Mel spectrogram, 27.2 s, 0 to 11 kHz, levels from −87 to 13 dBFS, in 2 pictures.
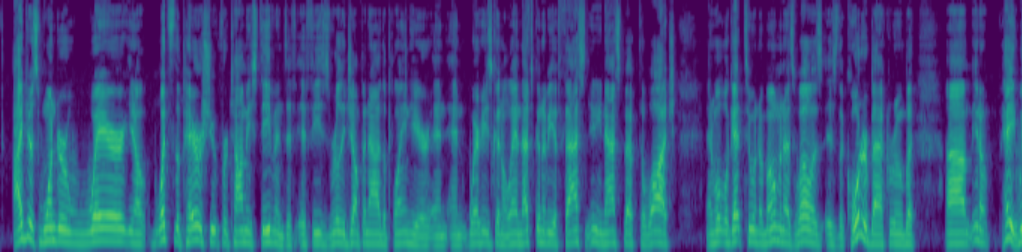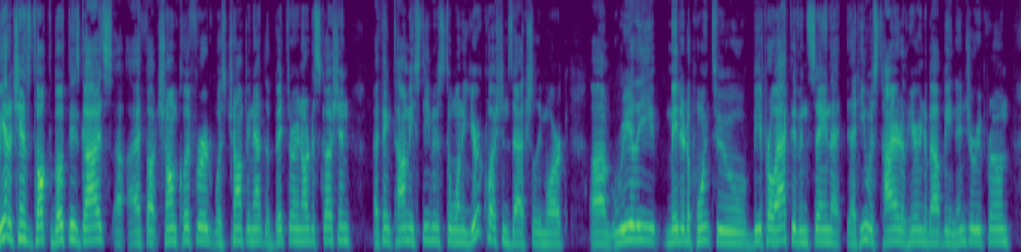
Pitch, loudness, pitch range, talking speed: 155 Hz, -21 LUFS, 135-165 Hz, 250 wpm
